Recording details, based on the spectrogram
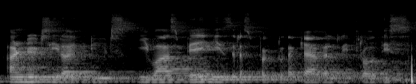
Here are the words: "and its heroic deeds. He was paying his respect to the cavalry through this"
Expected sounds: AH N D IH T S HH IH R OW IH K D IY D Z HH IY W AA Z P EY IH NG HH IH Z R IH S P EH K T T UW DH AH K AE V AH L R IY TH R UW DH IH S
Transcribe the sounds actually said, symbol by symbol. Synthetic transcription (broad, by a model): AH N D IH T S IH R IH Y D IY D S HH IY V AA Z P EY IH NG HH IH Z R IH S P EH K T T UW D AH K AE V AH L R IY T R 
